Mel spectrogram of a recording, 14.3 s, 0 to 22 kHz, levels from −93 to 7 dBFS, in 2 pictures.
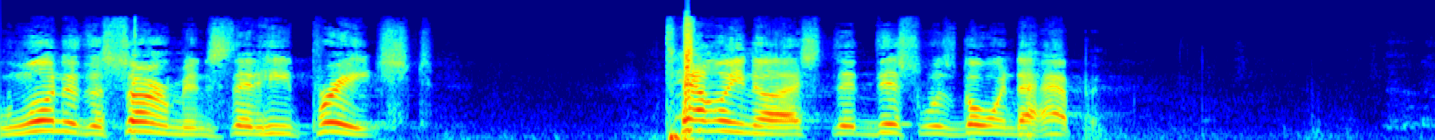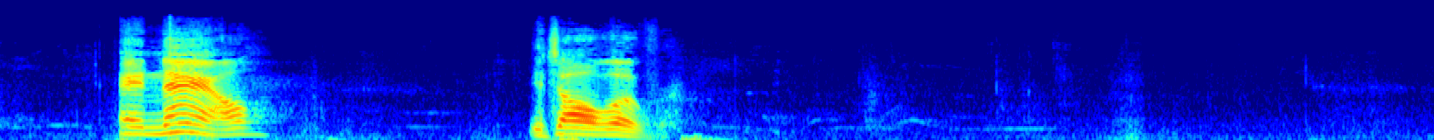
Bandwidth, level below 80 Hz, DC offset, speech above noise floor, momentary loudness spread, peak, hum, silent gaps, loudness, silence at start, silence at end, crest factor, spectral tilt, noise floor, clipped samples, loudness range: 13 kHz; -42 dBFS; under 0.1%; 53 dB; 13 LU; 0 dBFS; none; none; -16 LUFS; 0 s; 3.95 s; 20 dB; -3.5 dB/octave; -69 dBFS; under 0.1%; 7 LU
